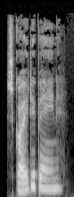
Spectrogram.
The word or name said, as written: skøjtebane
